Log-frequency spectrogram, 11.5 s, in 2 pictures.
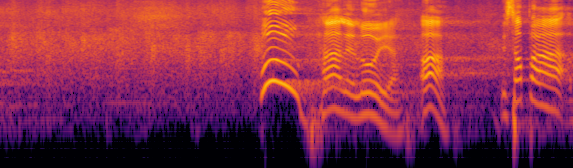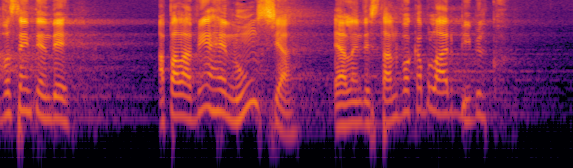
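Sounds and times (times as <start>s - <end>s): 
audience applauding: 0.0s - 5.5s
speech: 3.0s - 6.6s, 7.4s - 10.8s.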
